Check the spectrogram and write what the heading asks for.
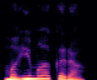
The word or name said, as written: ಮಹಿಮಾಕರ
